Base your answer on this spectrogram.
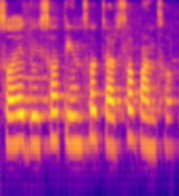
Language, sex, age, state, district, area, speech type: Odia, female, 18-30, Odisha, Subarnapur, urban, spontaneous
